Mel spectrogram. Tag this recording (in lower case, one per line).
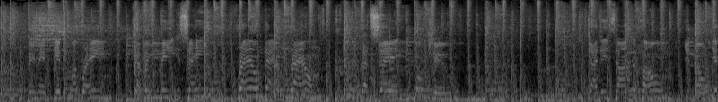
music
